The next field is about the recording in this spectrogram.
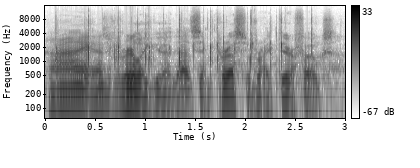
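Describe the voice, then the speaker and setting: A man's voice: sits low, animated, moderate pace, background noise. A man commenting on a golf broadcast, explaining the technique behind shots. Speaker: golf analyst.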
